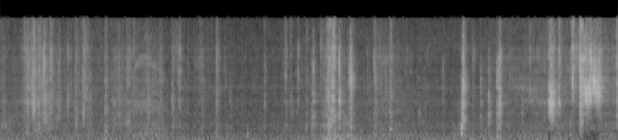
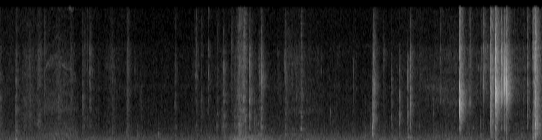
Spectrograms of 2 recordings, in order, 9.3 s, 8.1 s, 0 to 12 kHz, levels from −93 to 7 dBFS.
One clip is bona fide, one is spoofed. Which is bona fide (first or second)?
second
